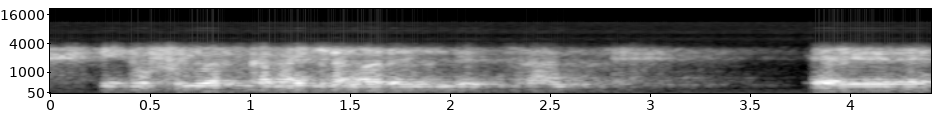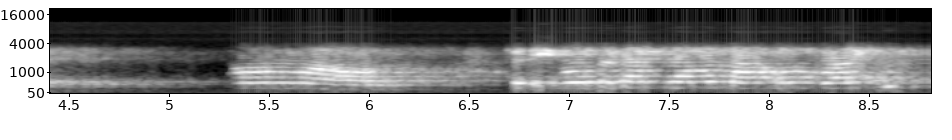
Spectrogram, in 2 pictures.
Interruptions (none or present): none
